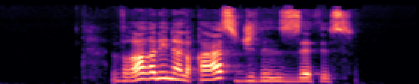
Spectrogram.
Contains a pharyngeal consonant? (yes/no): yes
